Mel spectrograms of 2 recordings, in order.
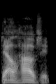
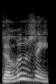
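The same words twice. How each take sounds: First: The name is said the East Coast way. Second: The name is said the Ottawa way. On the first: This is how it is said on the East Coast. "but in the East Coast, it's Dalhousie" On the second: This is how it is said in Ottawa. "It's Dalhousie here in Ottawa"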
